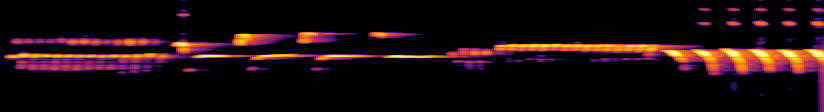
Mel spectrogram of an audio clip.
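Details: Canary performing a training song for young canaries: a fast chattering series, rising whistled slurs repeated every few tenths of a second, a steady trill, then loud repeated downward sweeps.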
